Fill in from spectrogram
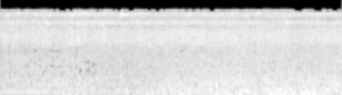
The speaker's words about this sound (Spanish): Coge una copa. Las monedas resbalan.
